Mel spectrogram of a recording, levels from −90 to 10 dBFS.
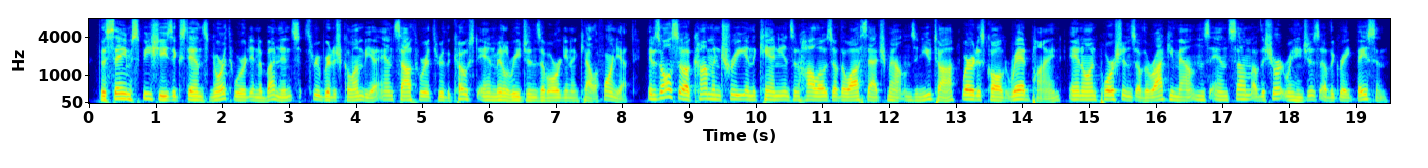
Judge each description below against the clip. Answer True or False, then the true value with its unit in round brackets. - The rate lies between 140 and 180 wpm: False (190 wpm)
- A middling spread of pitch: True (3.8 semitones)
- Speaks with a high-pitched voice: False (135 Hz)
